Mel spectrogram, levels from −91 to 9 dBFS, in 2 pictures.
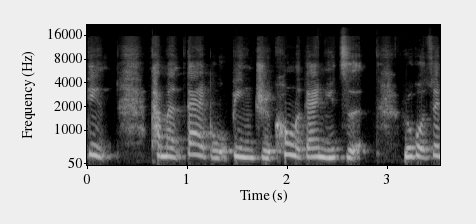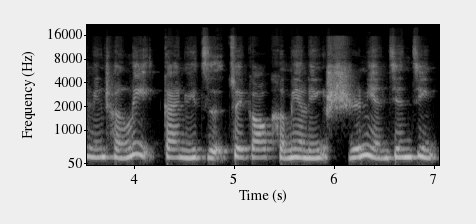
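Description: Throughout, gain pumping: the gain swings by around 20 dB, likely from excessive input gain driving a fast limiter.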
